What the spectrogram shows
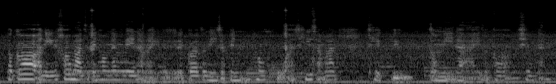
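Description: A woman's voice: medium pitch, steady tone, very fast, noisy background. A young woman casually talking through her interior design work, explaining each step with lots of fillers. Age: young adult. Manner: chatty, explains as she goes, many fillers. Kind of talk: casual vlog narration. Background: background music.

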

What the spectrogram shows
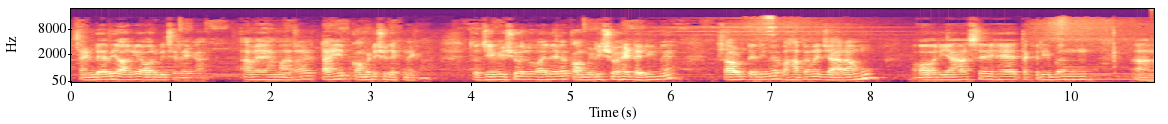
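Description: Man, 30s, casual arm's-length vlog host, flat low delivery, music bed underneath. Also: roomy sound. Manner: relaxed chatty, mixing in English words. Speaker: vlogger. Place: home rooms, lift and basement parking. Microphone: phone or camera at arm's length.

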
